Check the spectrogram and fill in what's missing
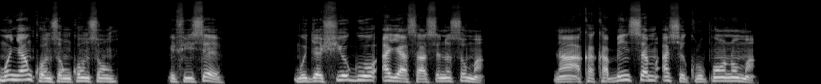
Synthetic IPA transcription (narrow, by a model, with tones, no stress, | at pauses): mʊ̃˦ɲã˦ŋ̩˦kʰɔ̃˨nsʊ̃˨ŋ˨kʰʊ̃˦nsʊ̃˦n | e˨fi˨i˨sɛ˦ | mʊ̃˨d͡ʑa˨ɕᶣi˦a˦ɡu˦ɔ˦ʔa˦jɛ˨a˨saː˨sɪ˦nʊ̃˦sʊ˦mã̰˨ | nã˨a˨kʰa˨kʰa˨bɪ̃˦n̩˦sɛ̃˦ma˦ɕɛ˨kʰu˨o˨pʰɔ̃˦n˦nʊ̃˦mːã̰˨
